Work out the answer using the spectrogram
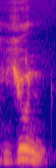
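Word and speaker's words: Jung: सो जो वर्ड है Karl युंग, Karl युन, मतलब ना जे हम प्रोनाउंस करते हैं ना जी प्रोनाउंस करते हैं हम, युन, यू एन, कार्ल युन। ये इनके नाम का प्रोनाउंसिएशन है।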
